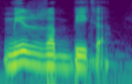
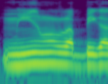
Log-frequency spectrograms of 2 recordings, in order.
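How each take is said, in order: First: The merged sound has no nasal resonance. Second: The merged sound is nasalized through the nose. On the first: The speaker calls it right. "अब इसमें आपने नाक में आवाज़ नहीं जाने देनी" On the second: The speaker calls it wrong. "अगर कोई पढ़ेगा वो गलत है"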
